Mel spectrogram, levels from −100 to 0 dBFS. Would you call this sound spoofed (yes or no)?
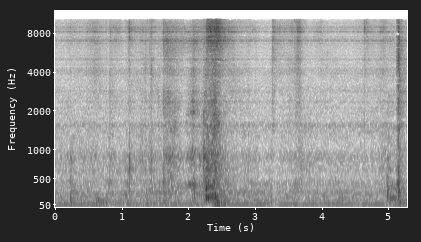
yes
